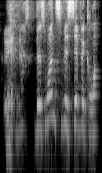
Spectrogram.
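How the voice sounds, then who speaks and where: A man with a voice a bit above average in pitch talks casually as a guest on a podcast. His speech is informal and loose, full of "like" and casual swearing. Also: measured pace, breathy edge. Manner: swears casually, uses "like" heavily. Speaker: podcast guest, audio drama creator. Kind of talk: casual chat.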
